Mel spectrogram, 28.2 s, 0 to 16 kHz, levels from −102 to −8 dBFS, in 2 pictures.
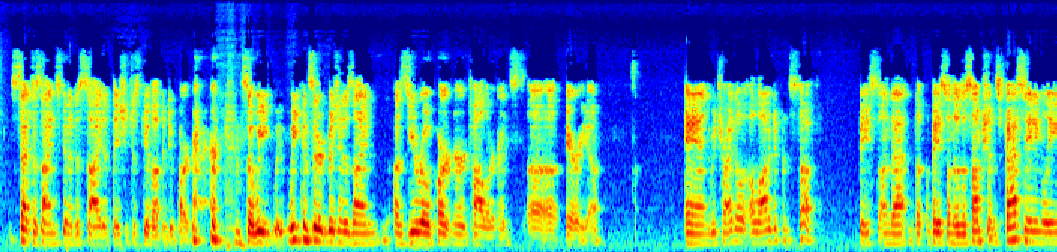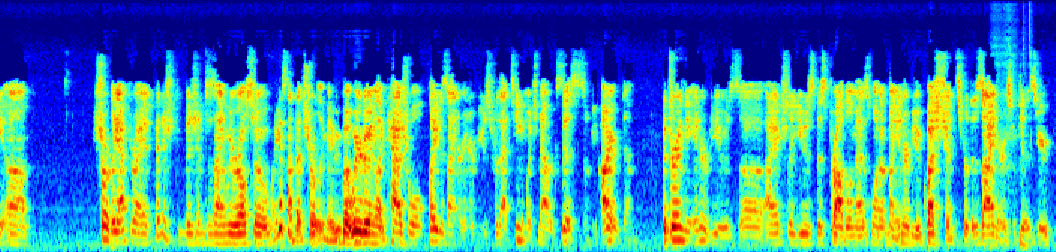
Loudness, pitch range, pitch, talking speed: -20 LUFS, 135-175 Hz, 145 Hz, 225 wpm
